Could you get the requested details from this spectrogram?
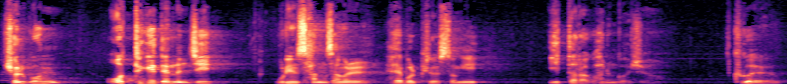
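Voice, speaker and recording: A male pastor delivering a sermon, often asking his congregation rhetorical questions and building to loud, emphatic passages. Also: mid-range voice, expressive, moderate pace, long pauses. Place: church sanctuary. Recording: long church hall reverb.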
